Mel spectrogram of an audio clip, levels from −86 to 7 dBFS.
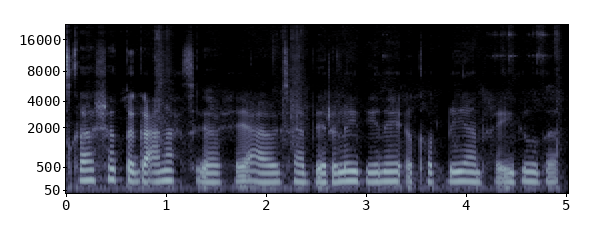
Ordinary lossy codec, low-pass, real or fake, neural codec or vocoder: none; none; real; none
